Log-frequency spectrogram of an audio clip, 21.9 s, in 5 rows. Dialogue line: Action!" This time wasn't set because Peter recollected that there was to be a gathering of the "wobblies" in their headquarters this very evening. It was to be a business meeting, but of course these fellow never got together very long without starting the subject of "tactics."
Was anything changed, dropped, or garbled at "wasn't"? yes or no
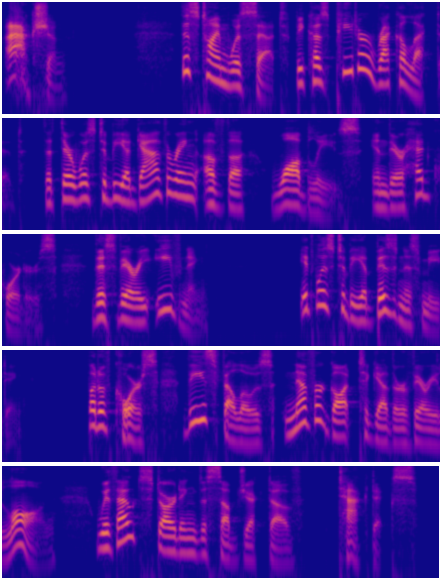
yes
